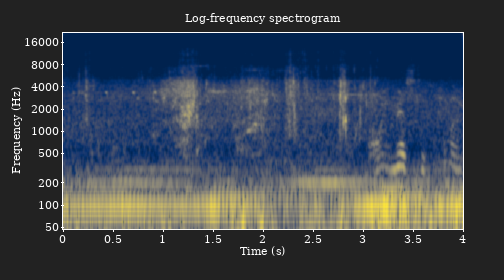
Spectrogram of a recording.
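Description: Water splashes near a boat.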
